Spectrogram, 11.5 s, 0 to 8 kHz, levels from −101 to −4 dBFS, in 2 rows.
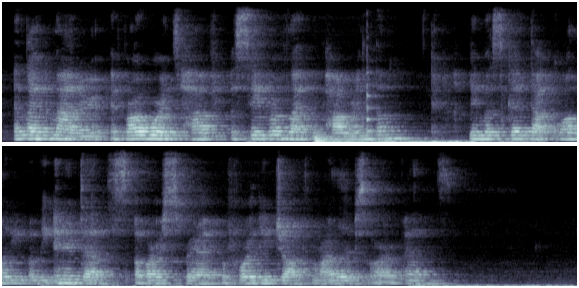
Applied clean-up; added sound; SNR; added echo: none; Bowed string instrument; 18 dB; reverberation time 1.2 s.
